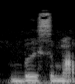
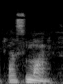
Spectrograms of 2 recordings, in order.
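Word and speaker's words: Besemah: Kalau dinamakan Besma, bukan Pasma. Kalau Pasma itu lain lagi gitu.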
